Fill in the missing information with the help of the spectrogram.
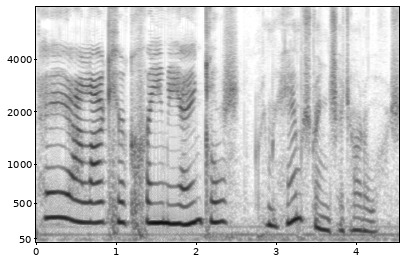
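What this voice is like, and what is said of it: Good impression of a character voice. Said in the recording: “Herbert the pervert. ... probably my favourite character. ... you do a good impression there.”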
